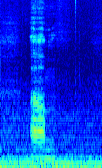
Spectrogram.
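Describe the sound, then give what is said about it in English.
A gray car's loud, nasty aftermarket exhaust rumbles steadily, a deep, constant low drone at moderate level, with a voice briefly heard over it. “And then, of course, as you can probably tell, it has some really nasty exhaust on it.”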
